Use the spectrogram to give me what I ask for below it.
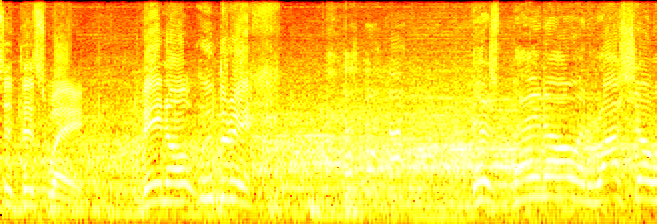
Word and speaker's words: Beno Udrih: explode rush onus Maravich and done you should pronounce it this way Beno Udrih this pain oh and Rosco and Britt berry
